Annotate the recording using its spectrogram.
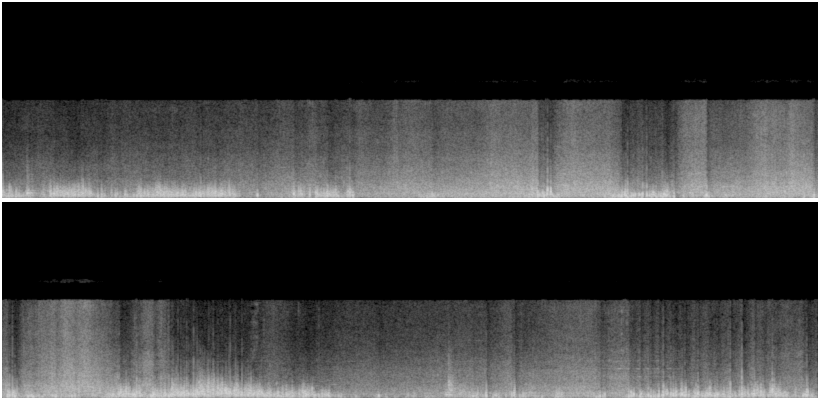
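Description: Wind buffeting the microphone of a camera on a moving boat, with water rushing past the hull, rising and falling in gusts.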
